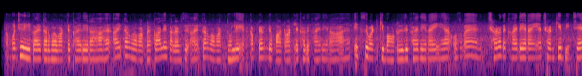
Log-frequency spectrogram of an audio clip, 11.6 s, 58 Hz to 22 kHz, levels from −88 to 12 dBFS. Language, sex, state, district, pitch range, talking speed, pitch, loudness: Hindi, male, Maharashtra, Dhule, 225-255 Hz, 215 wpm, 235 Hz, -16 LUFS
